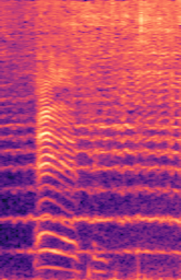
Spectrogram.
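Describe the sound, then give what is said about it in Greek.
A voice imitates a mosquito's buzz, a steady high whine with a swooping rise and fall in pitch near the start. It is fairly loud, with no other talking. “Πάει και κάθεται το κουνούπι πάνω στο χέρι σου.”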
